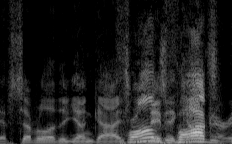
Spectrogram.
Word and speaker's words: Wagner: Vagner. It's spelled Wagner, but I'm supposed to pronounce it Vagner.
